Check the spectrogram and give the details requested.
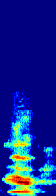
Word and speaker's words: Gobert: Is that how you pronounce that? Yep. Gobert.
